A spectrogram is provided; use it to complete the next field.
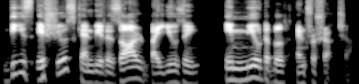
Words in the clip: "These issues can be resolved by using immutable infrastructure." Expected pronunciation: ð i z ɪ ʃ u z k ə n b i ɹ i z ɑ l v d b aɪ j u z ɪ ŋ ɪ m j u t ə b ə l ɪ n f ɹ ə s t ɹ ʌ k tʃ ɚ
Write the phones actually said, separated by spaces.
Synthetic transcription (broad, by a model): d i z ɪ ʃ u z k ə n b i ɹ i z ɑ l v d b aɪ j u z ɪ ŋ ɪ m j u t ə b ə l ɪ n f ɹ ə s t ɹ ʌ k tʃ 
